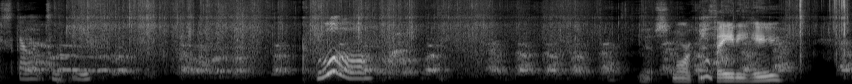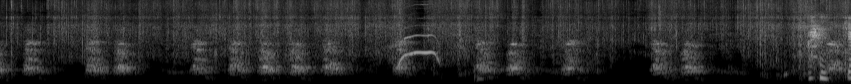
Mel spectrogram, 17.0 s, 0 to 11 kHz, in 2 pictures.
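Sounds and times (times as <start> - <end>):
dog high cry: 0.2 - 3.0, 3.6 - 15.7
dogs barking in another room: 0.3 - 3.0, 3.7 - 12.1, 13.2 - 15.7.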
